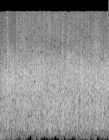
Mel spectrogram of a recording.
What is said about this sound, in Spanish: Buenos aplausos en la audiencia.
